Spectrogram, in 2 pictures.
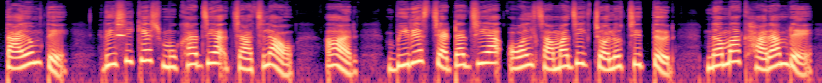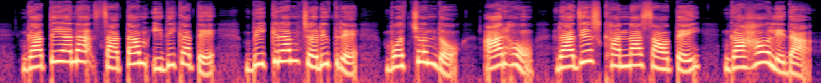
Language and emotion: Santali, neutral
